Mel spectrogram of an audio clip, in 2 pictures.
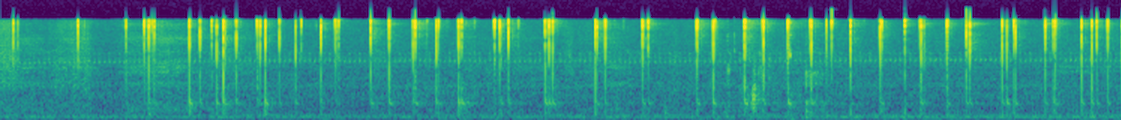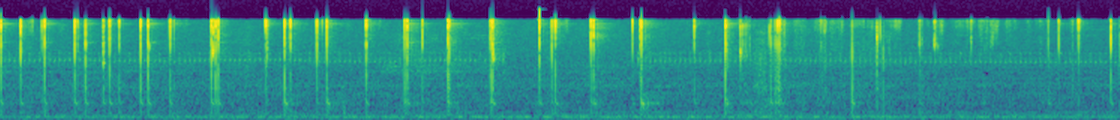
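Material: Crystal glass.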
